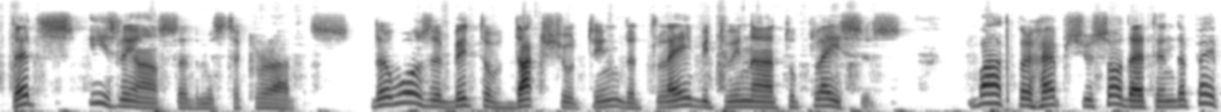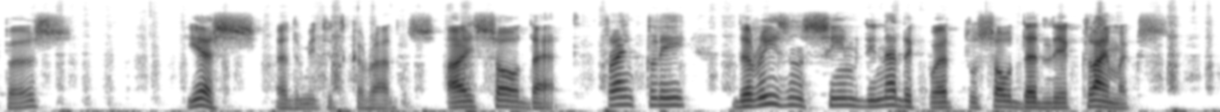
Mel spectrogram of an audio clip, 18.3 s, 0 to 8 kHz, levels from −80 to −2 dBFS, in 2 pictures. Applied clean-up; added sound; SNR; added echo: classical method log-MMSE.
